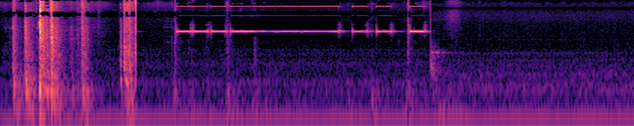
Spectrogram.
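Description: Countertop air fryer oven being loaded and set: a ceramic dish clatters in onto the rack and the door shuts with a thud in the first two seconds. Then the touch control panel gives a high beep tone, broken by short gaps, for about three seconds as the settings are pressed, ending in a click about six seconds in, followed by a faint steady tone.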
